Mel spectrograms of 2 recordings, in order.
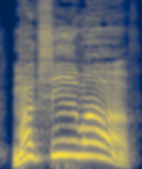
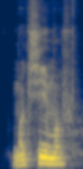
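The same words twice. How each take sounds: First: High, drawn-out loud call; shouting. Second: Said in the usual way. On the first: A narrator's reading. Old man calling his companion to the find, shouting. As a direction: holler the name slowly across a distance. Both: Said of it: "и крикнул".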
